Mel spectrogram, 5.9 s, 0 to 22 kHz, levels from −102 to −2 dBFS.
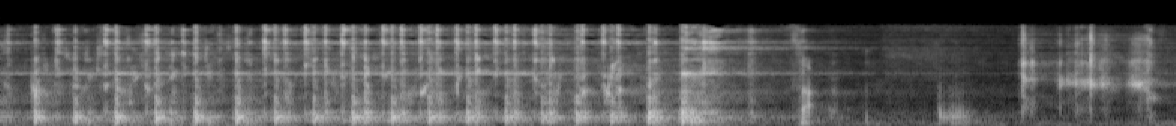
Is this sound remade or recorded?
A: remade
